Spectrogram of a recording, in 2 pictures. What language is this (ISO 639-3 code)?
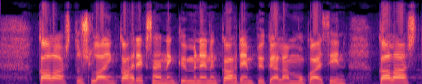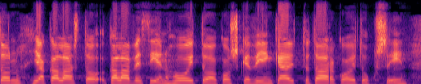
fin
